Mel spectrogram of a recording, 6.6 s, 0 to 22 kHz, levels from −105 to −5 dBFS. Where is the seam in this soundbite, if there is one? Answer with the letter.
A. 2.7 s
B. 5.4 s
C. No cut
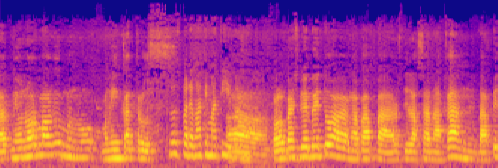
C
